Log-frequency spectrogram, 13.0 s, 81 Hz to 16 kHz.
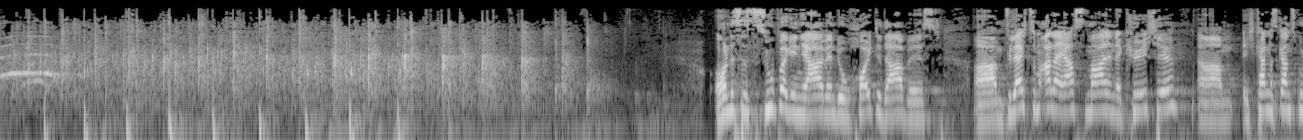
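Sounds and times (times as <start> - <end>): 
audience applauding for the band: 0.0 - 6.2
speech: 7.2 - 13.0.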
